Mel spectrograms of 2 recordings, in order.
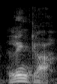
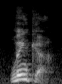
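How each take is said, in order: First: Lower, falling "Linka", said as a statement; Linka settled with a falling tune. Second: High questioning "Linka", pitch up at the end; Linka with a rising tune. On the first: Streamer settling on a viewer's name, falling "Linka". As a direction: land "Linka" firmly, pitch dropping. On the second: Streamer guessing a viewer's name, rising "Linka". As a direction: try "Linka" as a guess, lifting it. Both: Shown as a demonstration. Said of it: "Oh, Link-, okay".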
